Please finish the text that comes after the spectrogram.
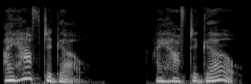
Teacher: The v sound turns into an f sound because it is next to the t. It is just easier for the mouth to say it that way. · Do you hear how the have to changes to hafta?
